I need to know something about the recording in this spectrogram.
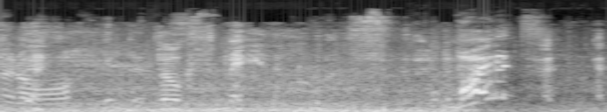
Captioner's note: laughing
